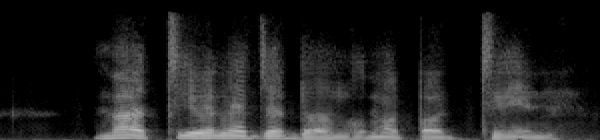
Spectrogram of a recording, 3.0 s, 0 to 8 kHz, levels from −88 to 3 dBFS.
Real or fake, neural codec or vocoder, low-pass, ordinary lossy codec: fake; codec, 16 kHz, 1 kbps, FreqCodec, smaller model; 7.2 kHz; MP3, 64 kbps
